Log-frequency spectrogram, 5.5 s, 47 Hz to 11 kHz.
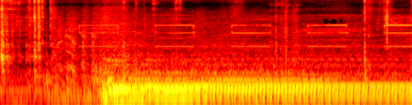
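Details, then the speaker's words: Subaru Baja started in neutral, clutch depressed: loud rough low rumble at idle, louder at the front than behind the car, from a rusted exhaust leak; warning chime repeats, check engine light on with cylinder 4 misfire. "Well, you're right. And the rust is on the exhaust, as you shall now hear."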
